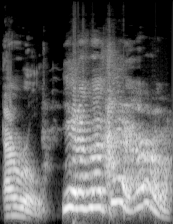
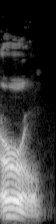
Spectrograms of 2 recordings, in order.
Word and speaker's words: Errol: on YouTube You'll see Earl you always mispronounce my name it's because he's from the DMV it's Harold you said Earl e-r-r-o-l our old make love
